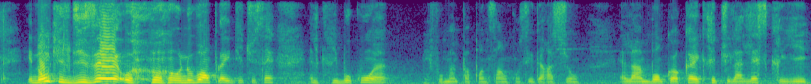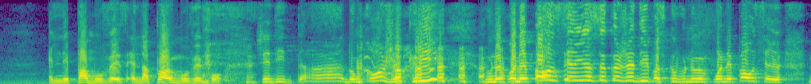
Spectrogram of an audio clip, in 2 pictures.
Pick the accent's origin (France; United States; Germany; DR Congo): United States; moi, je suis américaine, je suis tête brûlée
